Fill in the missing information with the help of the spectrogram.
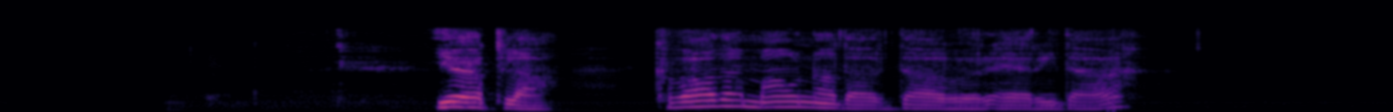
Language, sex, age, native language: Icelandic, male, 50-59, English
